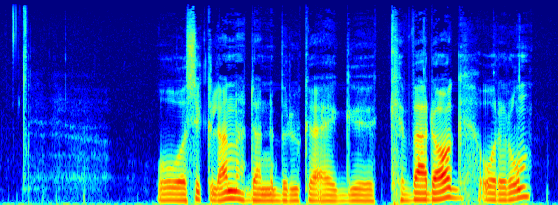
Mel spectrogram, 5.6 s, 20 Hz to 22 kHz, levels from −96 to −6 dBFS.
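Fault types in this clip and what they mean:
No fault types are present in this clip.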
